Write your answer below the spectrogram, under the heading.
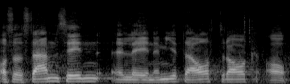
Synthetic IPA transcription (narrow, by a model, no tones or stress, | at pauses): ʔɑ̰lsoʊsd̥æmsɪnleːnəmiːədæɑːt̪ɾɑːɡ̥ʔɑp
